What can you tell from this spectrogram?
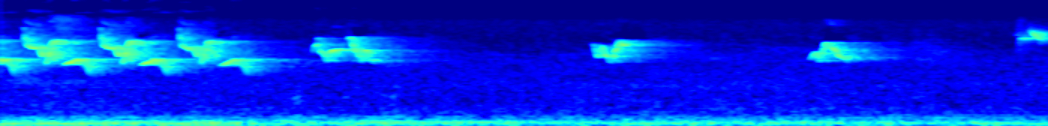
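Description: A small songbird chirping: a quick run of short, high, down-slurred chirps for about two seconds, then single chirps about once a second.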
